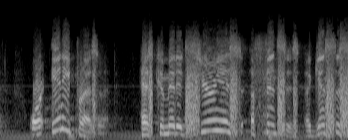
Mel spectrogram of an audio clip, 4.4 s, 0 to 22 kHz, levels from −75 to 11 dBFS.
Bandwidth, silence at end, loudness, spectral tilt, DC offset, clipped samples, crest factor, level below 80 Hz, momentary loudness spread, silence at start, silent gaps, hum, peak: 14 kHz; 0 s; -19 LUFS; -3.5 dB/octave; under 0.1%; under 0.1%; 14 dB; -48 dBFS; 5 LU; 0 s; none; none; -6 dBFS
